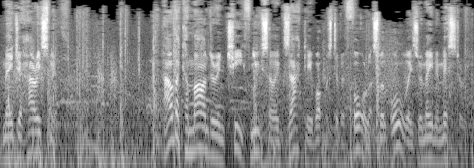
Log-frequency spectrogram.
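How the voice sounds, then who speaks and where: An actor playing an eager, dutiful British army major in a period radio drama, speaking in a clipped officer's manner. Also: male voice, mid-range voice, expressive, fairly quick, very noisy, lightly acted. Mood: reflective.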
